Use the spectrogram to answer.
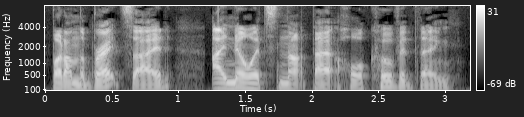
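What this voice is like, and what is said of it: Congested, stuffy nasal voice. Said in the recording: “I have a little bit of a cold right now that I'm getting over. I sound a little funky and my nose doesn't really like me.”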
